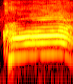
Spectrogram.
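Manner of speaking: very high, loud, drawn-out whisper-yell. Calling for a lost companion in the woods: whisper-yell. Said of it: "whisper yell".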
